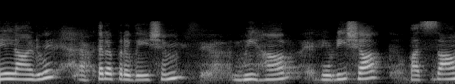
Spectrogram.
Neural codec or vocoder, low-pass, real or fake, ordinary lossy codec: codec, 16 kHz, 0.5 kbps, FunCodec, trained on LibriTTS, 25 frames a second; none; fake; none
